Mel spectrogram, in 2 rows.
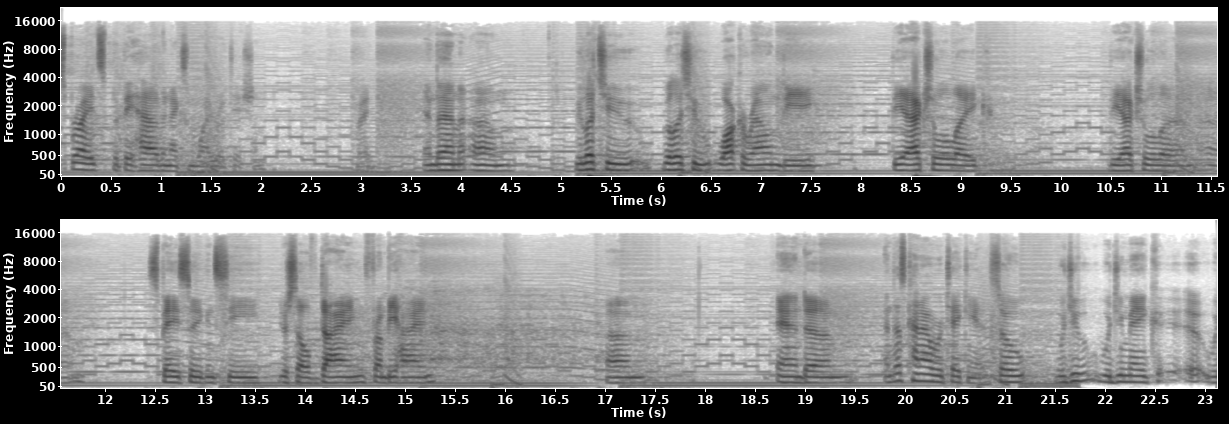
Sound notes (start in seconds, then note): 14.4 audience laughing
